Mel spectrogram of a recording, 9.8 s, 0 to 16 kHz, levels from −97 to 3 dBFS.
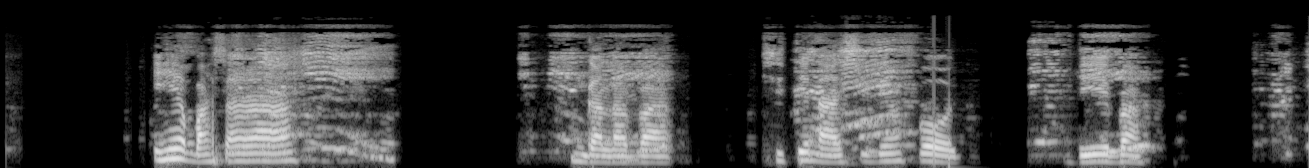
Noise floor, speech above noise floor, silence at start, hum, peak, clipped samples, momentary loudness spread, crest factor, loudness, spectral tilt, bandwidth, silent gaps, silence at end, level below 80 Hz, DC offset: under -90 dBFS; over 75 dB; 1.15 s; none; 0 dBFS; under 0.1%; 15 LU; 18 dB; -15 LUFS; -4 dB/octave; 9.6 kHz; 3.02-3.86 s, 5.28-5.43 s, 5.51-5.58 s, 7.51-7.69 s, 8.92-9.37 s; 0.15 s; -60 dBFS; under 0.1%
